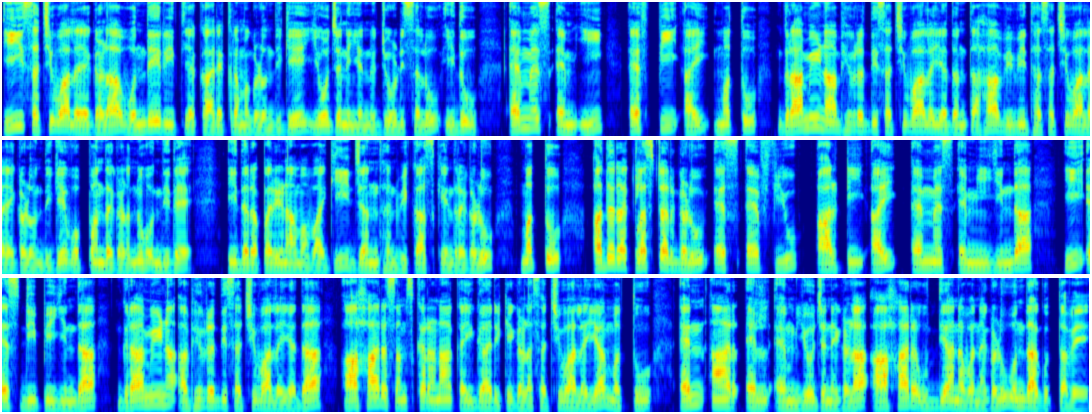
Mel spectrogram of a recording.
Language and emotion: Kannada, neutral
